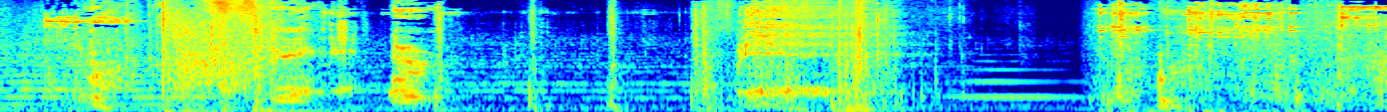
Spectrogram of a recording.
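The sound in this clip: Heavy thuds and crashing impacts as chains are blasted off in a video game, arriving in several loud bursts separated by quieter gaps.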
